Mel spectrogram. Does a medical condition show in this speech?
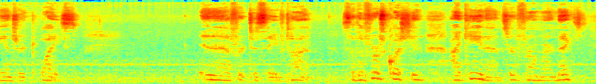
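Yes: cerebral palsy; wheelchair bound.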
